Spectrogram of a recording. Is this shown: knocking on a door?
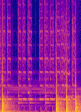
yes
